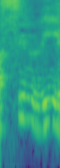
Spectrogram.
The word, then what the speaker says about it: سری: سر الدین ہے تو پھر ایک پروننسیشن اور مشہور پروننسیشن جو ہے، تلفظ جو ہے وہ ان کے نام کا سری ہے۔ سر الدین سری، سر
